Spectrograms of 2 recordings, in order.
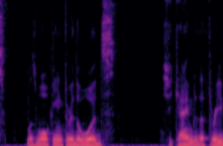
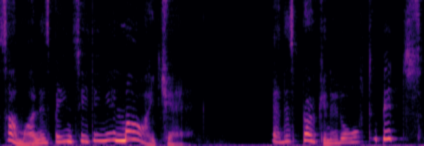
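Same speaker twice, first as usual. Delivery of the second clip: very high, swooping, squeaky, tiny sing-song voice. Narrator reading Baby Bear's line in the fairy tale, Baby Bear's wee little voice. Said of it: "cried the Baby Bear in his wee little voice".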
